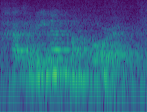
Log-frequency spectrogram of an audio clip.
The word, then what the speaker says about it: Katharina von Bora: And since she's from Germany, her name, if you were to pronounce it in German, would be Katharina von Bora.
